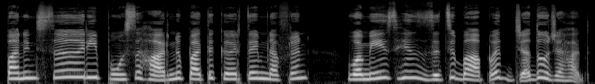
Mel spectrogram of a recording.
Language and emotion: Kashmiri, sad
